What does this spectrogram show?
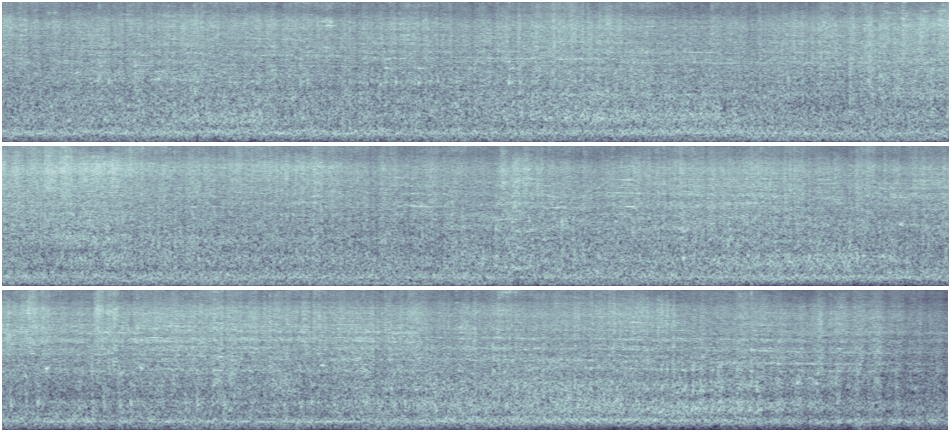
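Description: Freight cars of a mixed freight train rolling past: a steady, loud rumble of steel wheels on the rails, easing off slightly near the end as the last cars move away.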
